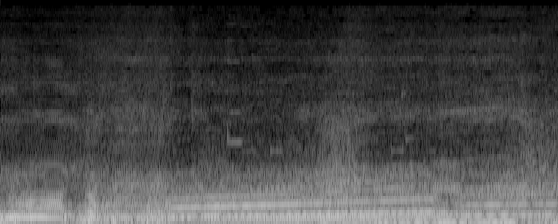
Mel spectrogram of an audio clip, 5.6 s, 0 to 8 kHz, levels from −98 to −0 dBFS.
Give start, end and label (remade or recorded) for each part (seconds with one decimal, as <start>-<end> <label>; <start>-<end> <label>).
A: 0.0-1.7 remade; 1.7-5.6 recorded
